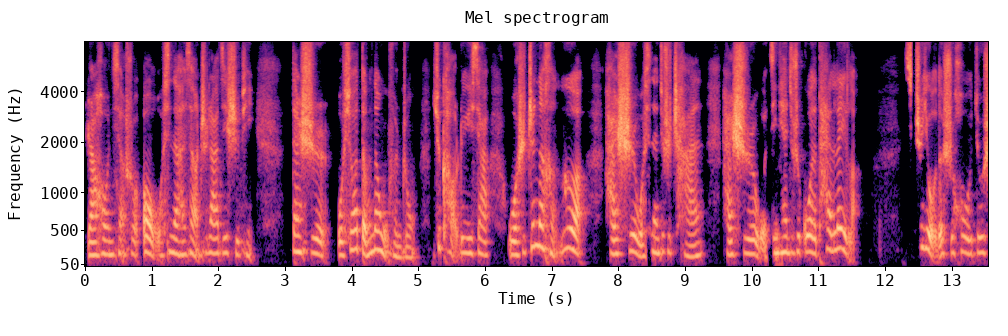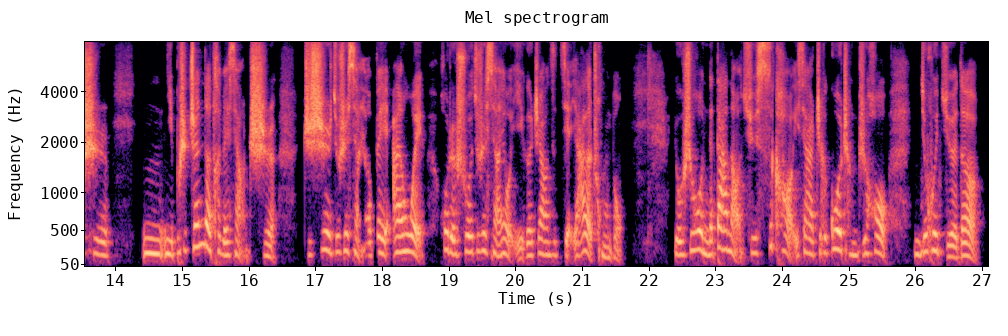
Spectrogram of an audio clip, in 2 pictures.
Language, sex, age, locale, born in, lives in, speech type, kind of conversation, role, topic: Chinese, female, 25-29, zh-CN, China, United States, conversation, advice, advisor, 情绪低落时总想暴饮暴食，我该如何控制这种情绪性进食的冲动？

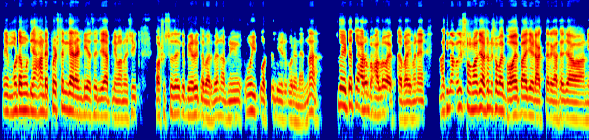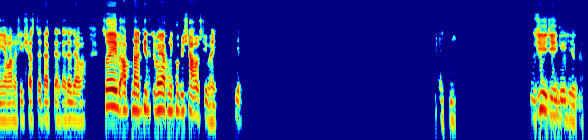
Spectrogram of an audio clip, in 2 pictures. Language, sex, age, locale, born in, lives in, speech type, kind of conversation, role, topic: Bengali, male, 20-24, bn-BD, Bangladesh, Bangladesh, conversation, unstructured, none, কেন অনেকেই মানসিক স্বাস্থ্য নিয়ে কথা বলতে ভয় পান?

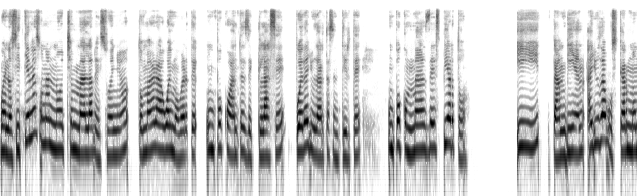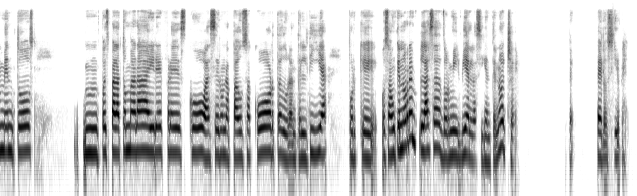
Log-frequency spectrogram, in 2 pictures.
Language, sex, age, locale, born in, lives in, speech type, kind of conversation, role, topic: Spanish, female, 35-39, es-MX, Mexico, Mexico, read, expert-assistant, expert, Cómo influye el sueño en el rendimiento académico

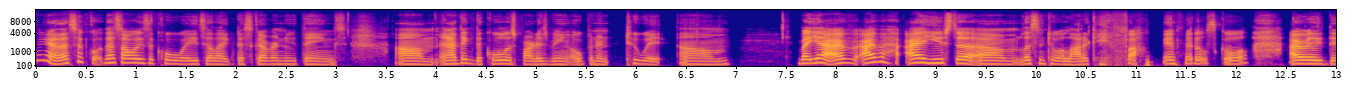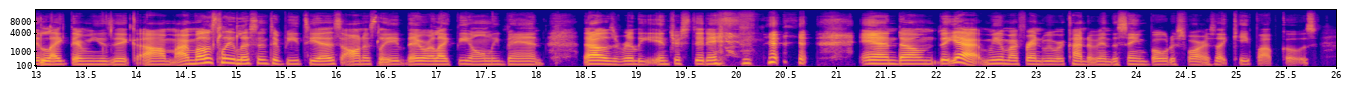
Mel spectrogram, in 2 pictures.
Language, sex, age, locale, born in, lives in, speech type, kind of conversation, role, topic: English, female, 18-19, en-US, United States, United States, conversation, unstructured, none, Which series or artist first sparked your obsession, and how did it shape your tastes?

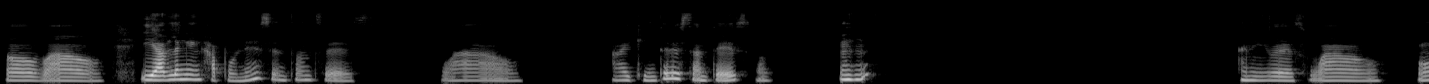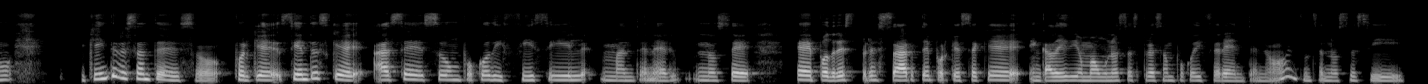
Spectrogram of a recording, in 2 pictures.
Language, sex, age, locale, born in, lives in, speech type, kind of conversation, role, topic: Spanish, female, 30-34, es-PE, United States, United States, conversation, unstructured, none, ¿Qué te motiva a seguir practicando un pasatiempo?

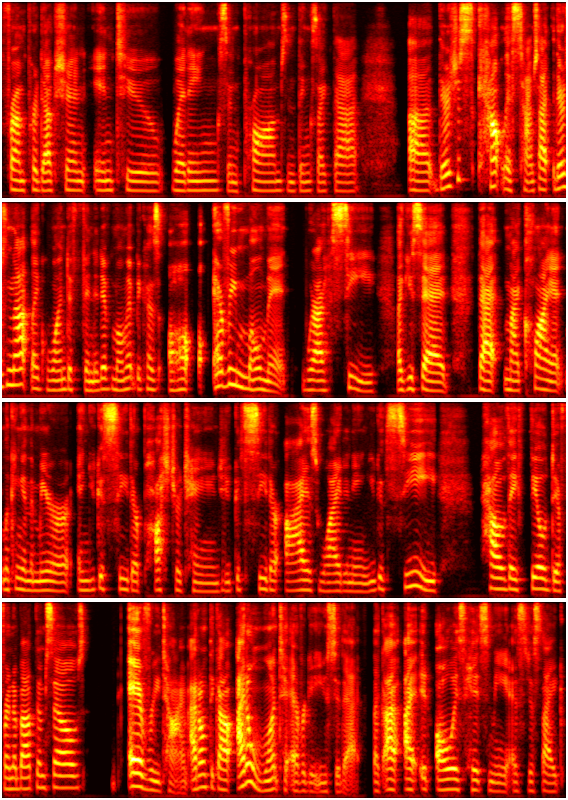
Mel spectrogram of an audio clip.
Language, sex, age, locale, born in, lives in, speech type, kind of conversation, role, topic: English, female, 40-44, en-US, United States, United States, conversation, unstructured, none, What’s a moment at work that made you really proud?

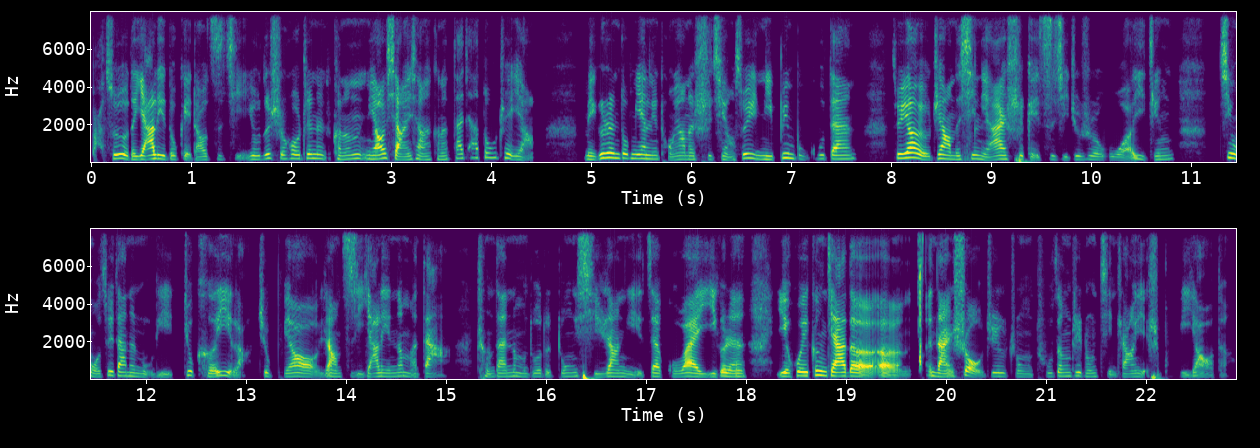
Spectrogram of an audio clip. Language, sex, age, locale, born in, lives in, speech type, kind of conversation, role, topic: Chinese, female, 40-44, zh-CN, China, United States, conversation, advice, advisor, 我总因未知而焦虑紧张，该如何应对？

